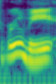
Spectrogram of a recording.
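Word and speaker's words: RWBY: It's pronounced Ruby, and it's an anime sorta, and it's made by Monty Oum.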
